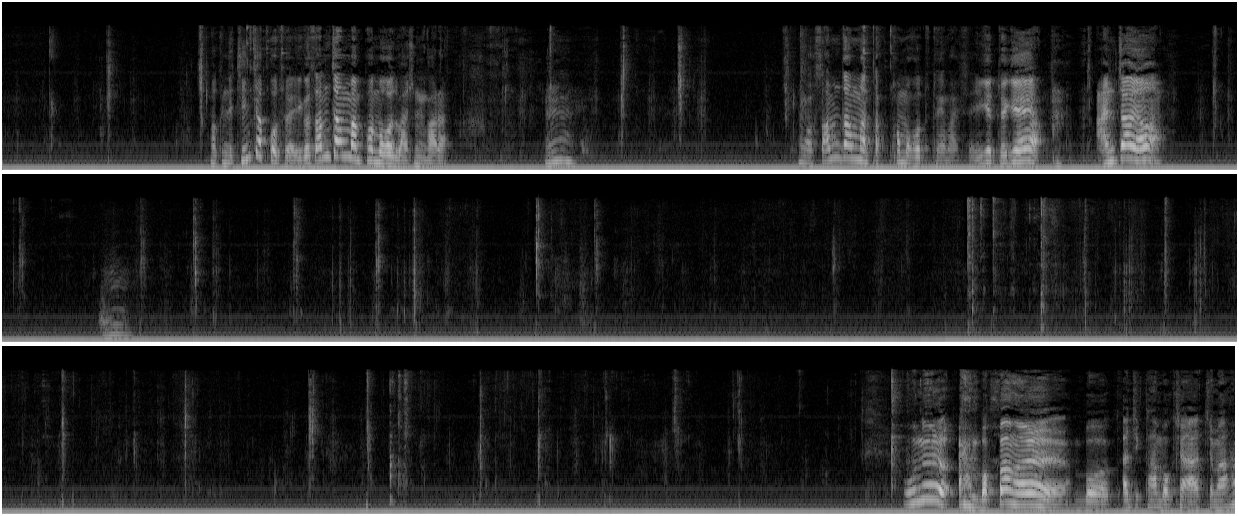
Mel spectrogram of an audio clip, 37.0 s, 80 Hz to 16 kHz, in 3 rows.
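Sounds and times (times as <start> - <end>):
low electrical hum: 0.0 - 37.0
chewing: 0.4 - 2.8, 4.5 - 8.0, 11.6 - 12.8, 13.6 - 33.7.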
